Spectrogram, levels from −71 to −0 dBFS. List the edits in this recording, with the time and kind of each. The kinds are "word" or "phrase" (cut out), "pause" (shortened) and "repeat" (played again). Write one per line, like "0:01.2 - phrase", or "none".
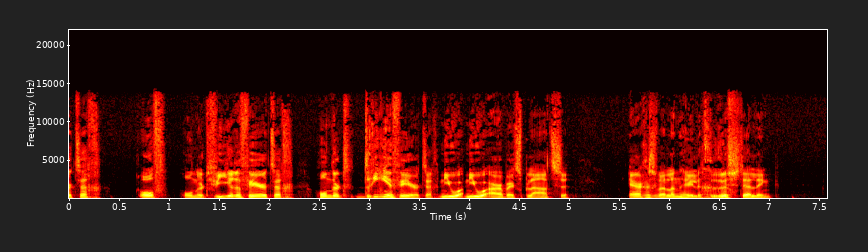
0:02.4 - word
0:03.9 - repeat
